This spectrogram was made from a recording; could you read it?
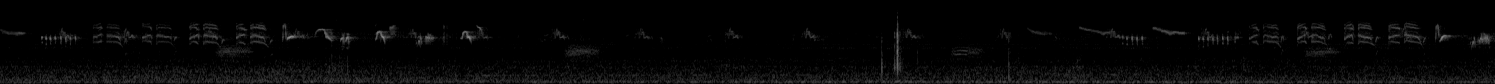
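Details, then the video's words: Male Bluethroat song in bursts of quick, varied chirps and ringing whistles, a busy phrase, a pause of a few seconds with a couple of low notes, then a fresh burst; one sharp click midway and faint background hiss. "ВАРАКУШКА( Luscinia svecica - шведский соловей) НА ВОКАЛЬНОЙ ПРОБЕ"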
